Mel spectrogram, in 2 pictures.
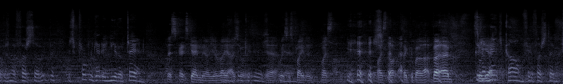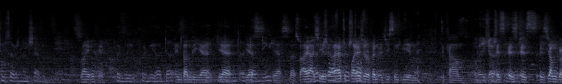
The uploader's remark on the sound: Warning: some mild swearing and background noise!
